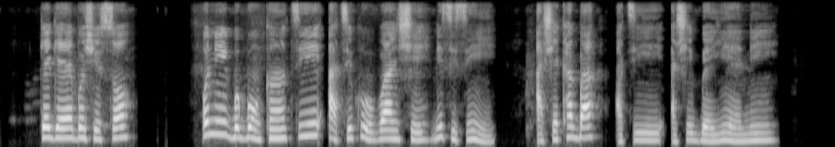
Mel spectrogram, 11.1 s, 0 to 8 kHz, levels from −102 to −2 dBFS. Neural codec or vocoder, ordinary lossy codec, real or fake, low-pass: none; none; real; 7.2 kHz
